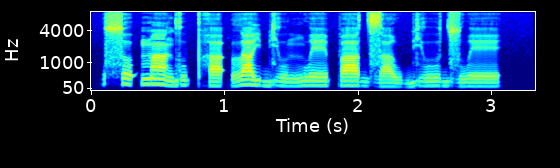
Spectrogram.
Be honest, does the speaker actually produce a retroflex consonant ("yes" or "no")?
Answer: no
